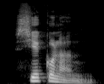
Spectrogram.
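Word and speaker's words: Siekolan (謝閣蘭): Le tout se prononce Siekolan,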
